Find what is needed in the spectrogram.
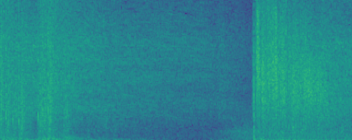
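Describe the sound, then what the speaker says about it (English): Heavy cruiser guns in the naval game Ultimate Admiral: Dreadnoughts boom in a low rumbling salvo that fades, then another loud blast hits abruptly near the end. "What are these heavy cruisers firing with?"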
